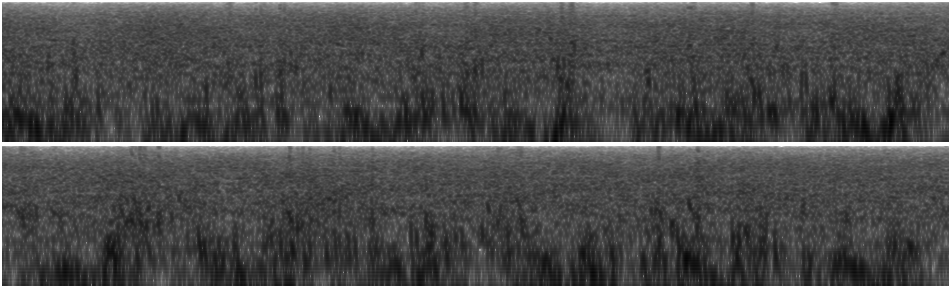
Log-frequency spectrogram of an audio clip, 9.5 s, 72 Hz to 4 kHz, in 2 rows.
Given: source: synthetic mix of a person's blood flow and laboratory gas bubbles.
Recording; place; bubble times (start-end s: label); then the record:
Doppler ultrasound of blood flow; precordium
0.00-0.84 s: bubbles
1.01-1.21 s: bubbles
1.25-1.59 s: bubbles
1.64-1.69 s: bubbles
2.00-2.57 s: bubbles
2.72-2.96 s: bubbles
3.08-3.58 s: bubbles
3.64-4.38 s: bubbles
4.41-5.07 s: bubbles
5.26-5.97 s: bubbles
6.06-6.67 s: bubbles
6.76-7.47 s: bubbles
7.76-7.89 s: bubbles
7.91-8.31 s: bubbles
8.37-8.68 s: bubbles
8.71-8.82 s: bubbles
8.94-9.05 s: bubbles
From the record:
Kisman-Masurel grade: 342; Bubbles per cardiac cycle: rolling drumbeat, 9 or more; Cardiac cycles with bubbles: 100%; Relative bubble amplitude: moderate (0.250 to 0.450); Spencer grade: 3 (all of the cardiac periods contain showers or single bubble signals, but not dominating or overriding the cardiac motion signals); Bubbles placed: anywhere in the cardiac cycle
